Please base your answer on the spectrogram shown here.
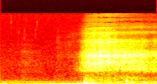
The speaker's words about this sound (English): Now inhale. Double inhale up.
